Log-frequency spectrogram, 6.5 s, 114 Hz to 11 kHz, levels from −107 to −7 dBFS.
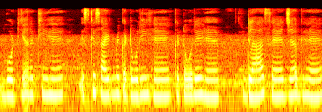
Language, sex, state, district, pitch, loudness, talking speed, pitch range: Hindi, female, Uttar Pradesh, Hamirpur, 225 Hz, -15 LUFS, 130 wpm, 215-230 Hz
